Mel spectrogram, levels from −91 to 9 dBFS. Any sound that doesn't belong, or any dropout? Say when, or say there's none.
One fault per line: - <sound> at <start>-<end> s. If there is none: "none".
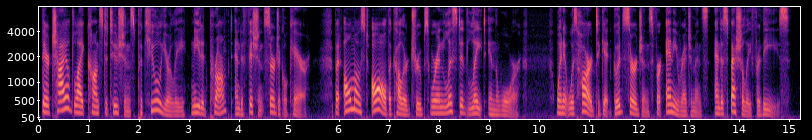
none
